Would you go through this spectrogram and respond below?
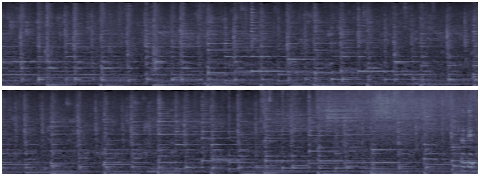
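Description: Bread pakora slices coated in besan (gram flour) batter fry in hot oil, making a continuous crackling sizzle. The sizzle stays steady throughout under a faint tonal background.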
